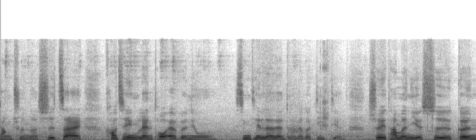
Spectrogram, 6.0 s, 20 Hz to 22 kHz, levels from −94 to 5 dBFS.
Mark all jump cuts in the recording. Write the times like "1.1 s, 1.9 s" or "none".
3.6 s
